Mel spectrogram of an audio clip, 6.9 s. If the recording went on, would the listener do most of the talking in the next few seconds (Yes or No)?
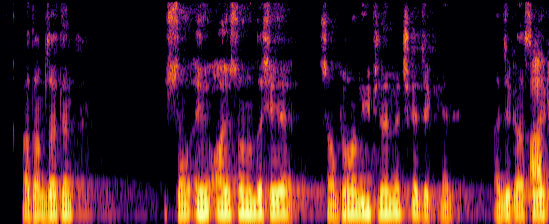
Yes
